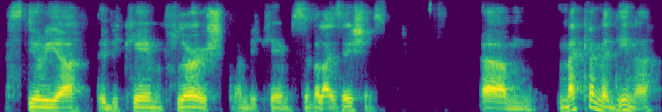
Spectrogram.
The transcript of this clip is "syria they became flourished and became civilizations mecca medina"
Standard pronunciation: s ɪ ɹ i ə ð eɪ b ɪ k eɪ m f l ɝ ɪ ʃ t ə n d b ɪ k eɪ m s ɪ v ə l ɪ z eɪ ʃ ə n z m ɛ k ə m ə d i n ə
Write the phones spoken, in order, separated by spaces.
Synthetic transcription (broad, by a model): s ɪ ɹ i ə ð eɪ b ɪ k eɪ m f l ɝ ɪ ʃ t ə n b ɪ k eɪ m s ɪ v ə l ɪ z eɪ ʃ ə n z m ɛ k ə m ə d i n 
